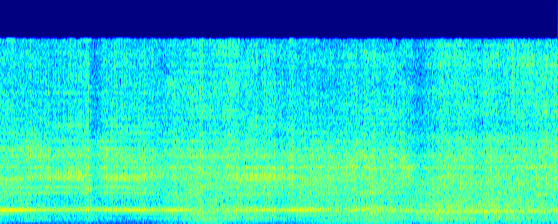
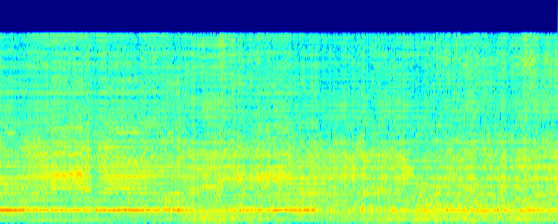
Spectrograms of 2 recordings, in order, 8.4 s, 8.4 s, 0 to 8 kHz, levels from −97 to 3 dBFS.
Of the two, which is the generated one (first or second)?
second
